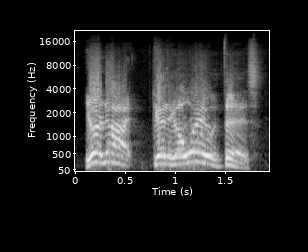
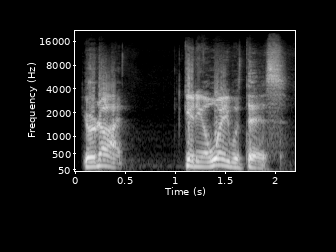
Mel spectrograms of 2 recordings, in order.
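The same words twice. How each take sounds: First: The line is yelled loudly with force. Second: The line is spoken quietly without force. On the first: The speaker calls it right. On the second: The speaker calls it wrong.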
